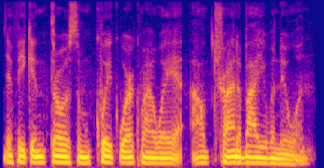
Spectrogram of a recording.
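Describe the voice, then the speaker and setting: A hard-edged woman mercenary, blunt and quick to curse, with a low and mellow voice, as a male storyteller plays her. Her lines come out clipped and dry, close to the mic. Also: fairly even intonation, no room sound. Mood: curt. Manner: curt and swearing, quick. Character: tough, blunt woman mercenary, short-tempered.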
